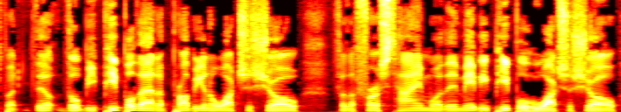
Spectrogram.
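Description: A man hosting a local interview show, asking questions in a friendly, somewhat halting way. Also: mid-range voice, darkish tone, no echo, clean studio sound. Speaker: show host. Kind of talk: casual interview.

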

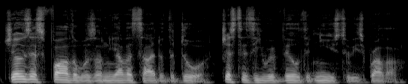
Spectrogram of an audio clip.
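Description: A man's voice: low-pitched, fast talker, a little mellow, no echo, studio quality, lightly acted. A man performing as the composed narrator of an audio drama, telling the story from a script.

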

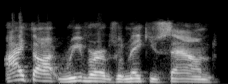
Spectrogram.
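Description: A middle-aged man from California telling stories in a casual interview, slangy and animated, acting out quotes in a raised voice. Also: mid-range voice, measured pace, dry recording, lo-fi sound. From California, United States. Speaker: podcast guest.

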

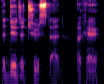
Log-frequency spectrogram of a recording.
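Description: A young man with a very deep voice hosts a solo podcast, talking in a loose, crude and profane ramble. He mocks himself and drifts from thought to thought, while faint noise from outside hums behind him. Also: sing-song, a little slow. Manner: crude, profane, self-mocking, meandering.

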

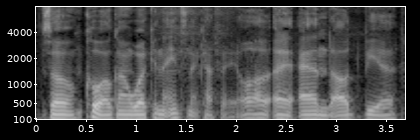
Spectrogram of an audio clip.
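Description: Low-voiced man chatting on a podcast. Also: flat delivery, a little fast, creaky, dark tone. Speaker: podcast co-host. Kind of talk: casual conversational podcast chat.

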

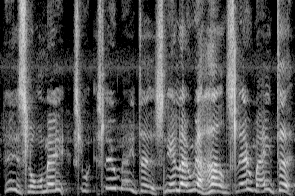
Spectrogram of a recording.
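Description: Man putting on a high-voiced, muddled old man. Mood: pleading, frightened. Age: older. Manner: stammering, repeats words, old-fashioned courteous phrasing. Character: frightened, muddled, polite old country man.

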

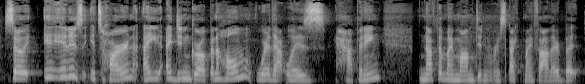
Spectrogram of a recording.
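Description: A woman's voice: fairly high pitch, normal speed. A woman in her thirties co-hosting a casual faith podcast, laughing often and restarting her sentences. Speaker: podcast co-host.

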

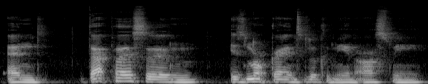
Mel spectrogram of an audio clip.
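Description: Young male podcast guest, low voice, thoughtful and halting, roomy echo. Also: darkish tone. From United Kingdom. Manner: reflective, frequent restarts and "um"s. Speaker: podcast guest, youth worker. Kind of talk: casual interview conversation.

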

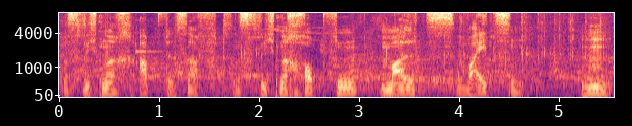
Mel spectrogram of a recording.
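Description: A slow, dreamy village drinker. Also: male voice, lowish voice, steady tone. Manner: musing, halting, list-like. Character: dreamy village drinker, savouring every smell. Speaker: actor in an audio drama. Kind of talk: atmospheric audio drama acting. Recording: loud music and crowd behind voice.

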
